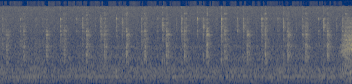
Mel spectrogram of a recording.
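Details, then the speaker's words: Chinese Diamond-brand vintage wind-up alarm clock: steady tick-tock of about four ticks a second while lying face down; set upright it stops. Owner suspects it just needs cleaning and oiling. "see face down it does actually tick but you can't read the dial so it's not much use as a clock really put it the right way up and it stopped"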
